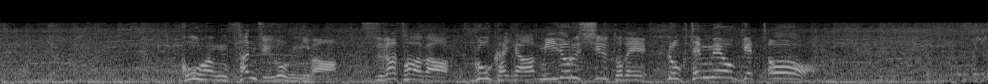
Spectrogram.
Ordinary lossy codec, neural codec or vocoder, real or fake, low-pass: MP3, 64 kbps; none; real; 7.2 kHz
